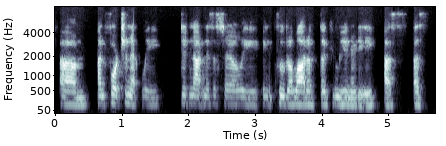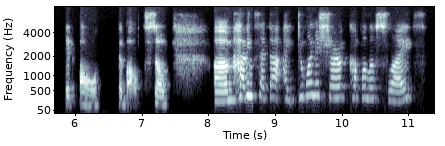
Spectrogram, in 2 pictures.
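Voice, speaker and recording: A middle-aged woman with a bright, forceful voice speaks earnestly and at length. She pauses often with ums and uhs while introducing herself to a community group. The sound is dull and lo-fi, like a recorded meeting. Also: on the low side. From Denver, Colorado. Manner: earnest, talkative, many fillers. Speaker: state transportation commissioner.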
